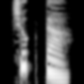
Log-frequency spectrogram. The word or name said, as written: ಚುಕ್ತಾ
